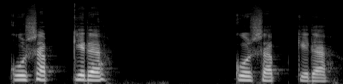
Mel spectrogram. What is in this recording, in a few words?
"kusvpketv", Muscogee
